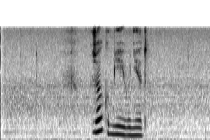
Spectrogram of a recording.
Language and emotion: Russian, sad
